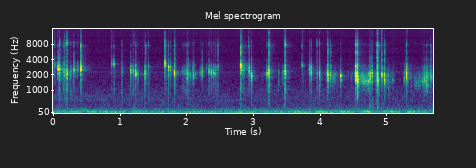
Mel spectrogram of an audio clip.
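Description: Long nails tap on the glass sides of a small, thick glass gel-liner jar held in the hands; the jar has a black plastic lid and holds a dark product. A quick, irregular series of short, bright, clicky taps rings out, each dying almost instantly with very little low end, over a quiet background.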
